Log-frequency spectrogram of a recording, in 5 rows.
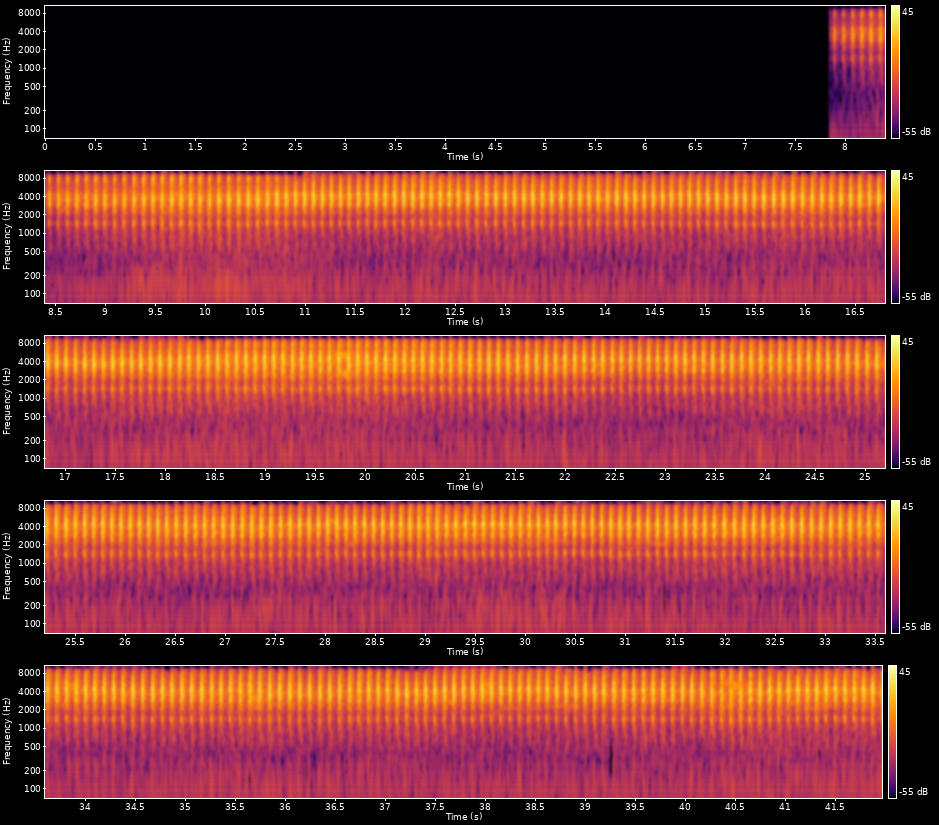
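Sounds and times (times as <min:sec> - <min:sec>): kingfisher rattling trill: 0:07.9 - 0:41.9.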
